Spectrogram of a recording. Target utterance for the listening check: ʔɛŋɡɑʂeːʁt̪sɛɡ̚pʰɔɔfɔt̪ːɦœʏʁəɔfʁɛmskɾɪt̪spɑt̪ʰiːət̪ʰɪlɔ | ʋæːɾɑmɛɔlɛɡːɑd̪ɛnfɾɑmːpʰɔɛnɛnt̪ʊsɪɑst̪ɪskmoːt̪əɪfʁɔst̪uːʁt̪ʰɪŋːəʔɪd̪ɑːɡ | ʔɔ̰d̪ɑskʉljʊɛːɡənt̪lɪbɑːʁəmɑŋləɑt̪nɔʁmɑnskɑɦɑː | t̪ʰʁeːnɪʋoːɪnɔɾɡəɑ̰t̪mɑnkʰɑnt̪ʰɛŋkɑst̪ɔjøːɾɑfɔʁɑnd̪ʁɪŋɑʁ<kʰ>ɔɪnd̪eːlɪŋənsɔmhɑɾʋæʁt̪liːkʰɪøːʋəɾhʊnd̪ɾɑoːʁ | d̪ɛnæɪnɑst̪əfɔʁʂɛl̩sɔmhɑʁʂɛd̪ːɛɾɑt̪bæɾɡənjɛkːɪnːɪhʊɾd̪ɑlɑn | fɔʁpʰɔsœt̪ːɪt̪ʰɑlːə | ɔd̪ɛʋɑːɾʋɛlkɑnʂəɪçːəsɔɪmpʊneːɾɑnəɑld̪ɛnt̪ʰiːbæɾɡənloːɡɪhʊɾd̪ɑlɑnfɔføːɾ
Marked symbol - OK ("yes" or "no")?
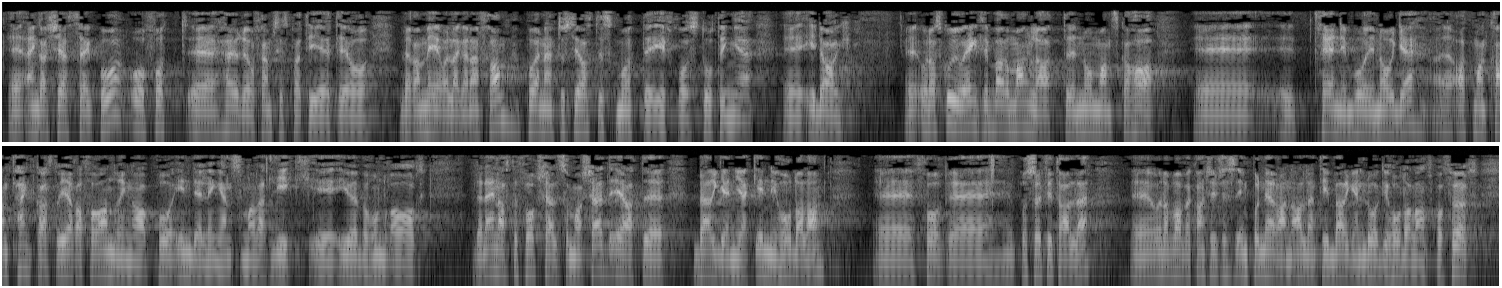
no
